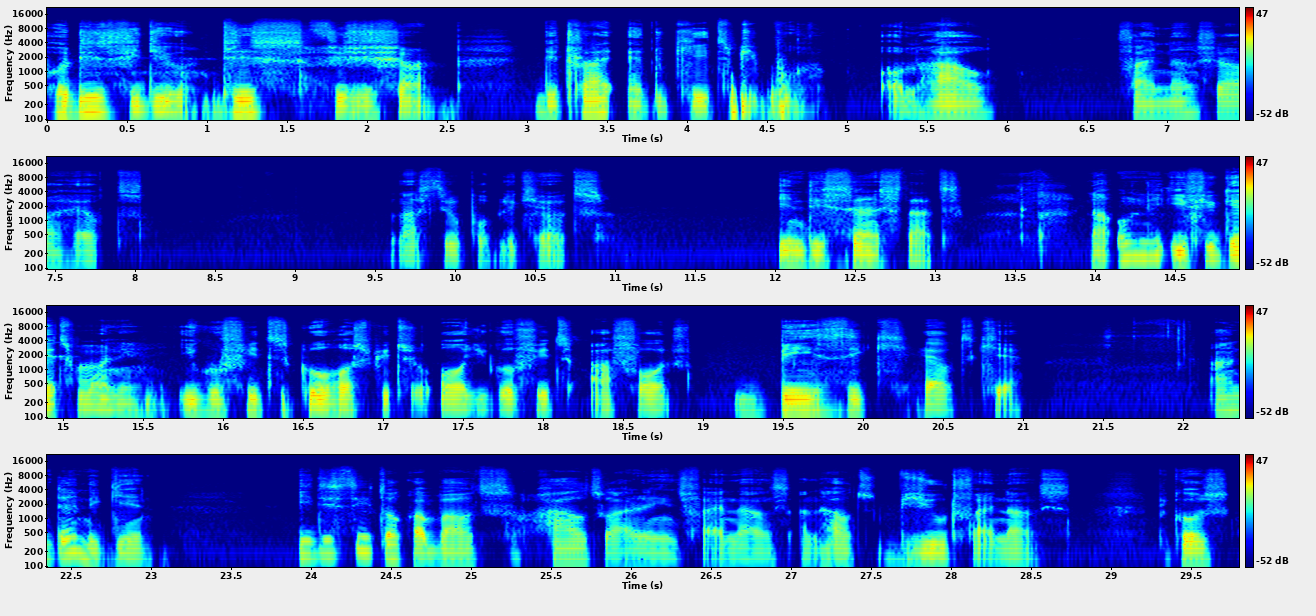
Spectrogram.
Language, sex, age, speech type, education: Nigerian Pidgin, male, 15-29, spontaneous, tertiary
